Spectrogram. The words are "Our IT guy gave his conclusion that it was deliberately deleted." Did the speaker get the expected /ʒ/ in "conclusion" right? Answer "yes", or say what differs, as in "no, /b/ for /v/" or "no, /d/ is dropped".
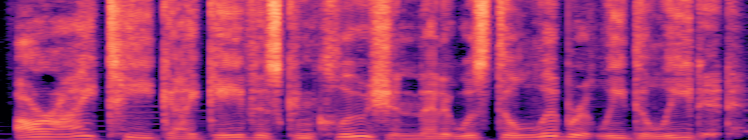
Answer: yes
